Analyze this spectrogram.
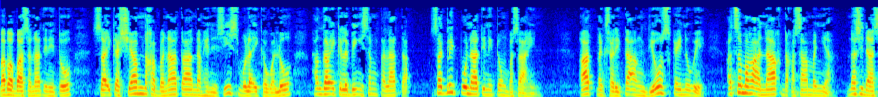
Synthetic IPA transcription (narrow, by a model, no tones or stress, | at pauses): mɐbabaːsɐnaːt̪̬ɪnɪt̪o̞ | sɐʔɪkɐʃamnɐkɐbɐnaːt̪ɐnɐŋɦɛnɛsismʊlaʔɪkɐwɐlo̞ | hɐŋɡaŋɪkɐlɐbɪŋɪsaŋt̪ɐlaːt̪a̰ʔ | sɐɡ̚lɪt̪̚pʊnaːt̪ɪnɪt̪o̞ŋbɐsa̰ːɦɪ̰n | ʔɐt̪̚nɐɡsɐlɪt̪aʔɐŋd̪jo̞skɐjnʊwɛ | ʔɐt̪̚sɐmɐŋaʔɐnak̚nɐkɐsaːmɐɲa̰ | nɐsɪnaːs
